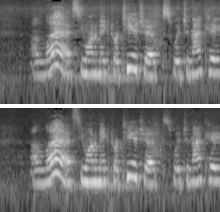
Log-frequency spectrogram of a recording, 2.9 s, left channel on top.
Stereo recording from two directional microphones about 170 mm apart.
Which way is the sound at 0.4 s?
30° right (ahead or behind).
